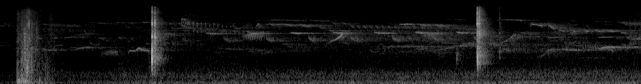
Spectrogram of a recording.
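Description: Jungle ambience sound effect: many birds chirping and calling over a faint background hiss, cut by three sharp cracks: one just after the start, one about a second and a half in, and one near the end.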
